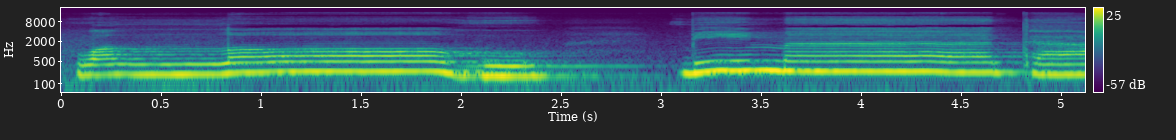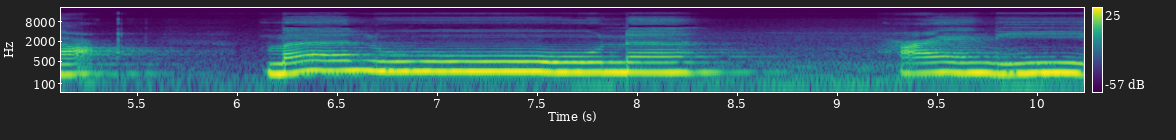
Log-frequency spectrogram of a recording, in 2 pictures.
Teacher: ain ya, ain. Jadi bacanya itu di bainiyah, sifatnya bainiyah. Jadi ada mengalir dikit. Jadi nggak tak, tapi ta gitu.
